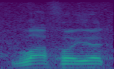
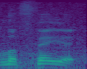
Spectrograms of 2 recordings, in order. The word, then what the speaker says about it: Lafayette: Like, some are pronounced completely different anywhere that I go. So, like, one I'll use is like Lafayette. That's Lafayette, say, in the Midwest. If I'm down south, that's Lafayette. And I could be somewhere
